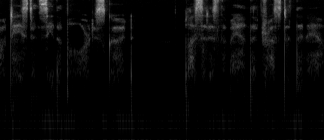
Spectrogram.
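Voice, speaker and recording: Whispered speech comes through with noticeable noise behind it. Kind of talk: whispered Bible reading for sleep. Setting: fireside with crackling fire and candlelight. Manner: whispered, soft, quiet.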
